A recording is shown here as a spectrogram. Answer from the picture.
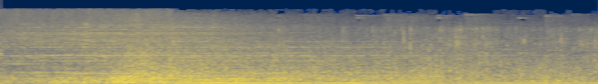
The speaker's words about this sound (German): machen Sie sofort ein Boot klar. Wir fahren rüber.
